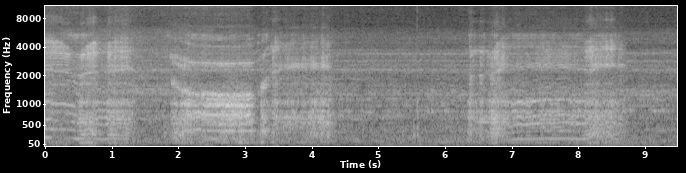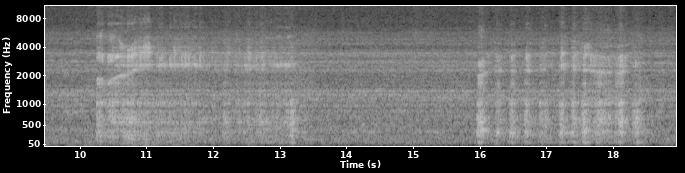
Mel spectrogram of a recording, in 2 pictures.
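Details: Vietnamese pig snoring at a Buddhist nunnery near Hue, Vietnam: raspy, tonal snores arrive in bursts of about two seconds, one roughly every three to four seconds, with a steady low hum underneath.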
